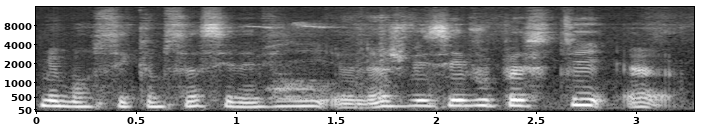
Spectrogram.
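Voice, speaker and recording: A woman's voice: lowish voice, mellow. Rambling woman vlogging with faint noise. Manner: rambling, many fillers and trailing pauses. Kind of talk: casual vlog chat. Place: mobile home on a hot day.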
